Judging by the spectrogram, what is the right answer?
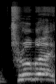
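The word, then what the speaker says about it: Trouba: on Ron Dane what a shout out yeah truba he sucked there you go that is the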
